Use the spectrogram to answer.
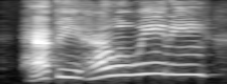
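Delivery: very high sitcom sing-out; Kathryn Hahn. Retold or imitated. Agnes driving off from Vision, hammed-up sitcom farewell. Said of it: "tropey Kathryn Hahn voice that she has".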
